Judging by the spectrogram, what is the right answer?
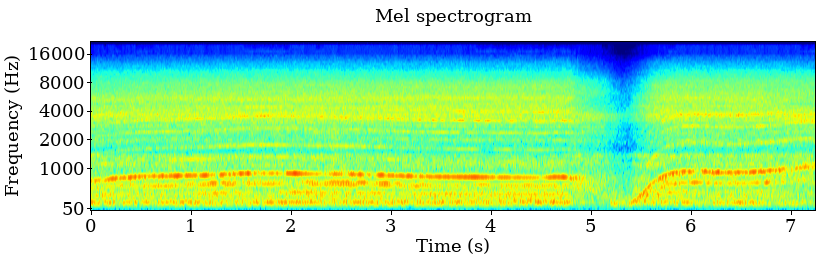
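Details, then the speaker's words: QS 4 kW mid-drive motor on a bike with a Symbyote 12FET controller and a 72 V 33.6 Ah pack, in sport mode (up to 200 A) or MANIAC mode: steady high whine that dips briefly and climbs back smoothly. Normal motor whine at full power. "Another mode is the sport mode. You will hear two beeps, and now the power will go quite up, like up to 200 amps. And the top mode is the MANIAC mode, the third mode."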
